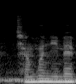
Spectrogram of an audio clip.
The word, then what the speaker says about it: 의: 뒤에 붙은 의는 에라고 발음하면 됩니다. 장군님의 배이기를.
